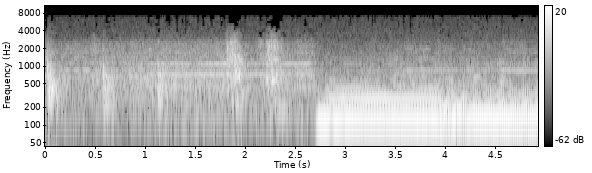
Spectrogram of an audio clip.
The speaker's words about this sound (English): The weather's changing. I can scarcely see the beam of the lighthouse. It's getting all misty. And don't be frightened if you hear the foghorn.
